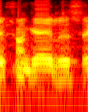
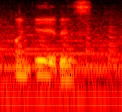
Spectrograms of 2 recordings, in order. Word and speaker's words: Vangelis: I was inspired by guys like Jean-Michel Jarre and Vangelis, or Vangelis, you should say Vangelis, actually. – is that your reason to pronounce it? – Yeah, I think that's the right Greek pronunciation, I think, yeah, Vangelis.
